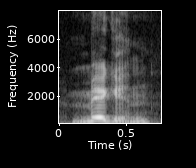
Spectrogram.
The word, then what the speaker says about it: M3GAN: I watched Megan from 2023, which for some reason in the title is spelled M3GAN, but it's the first movie.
